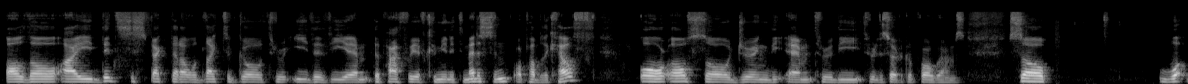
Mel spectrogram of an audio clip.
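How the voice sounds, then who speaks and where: A young man from Sudan, a doctor answering podcast interview questions in a halting way with many restarts and repeated words. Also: mid-range voice, steady tone, dark tone. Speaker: doctor, guest.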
